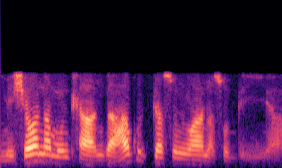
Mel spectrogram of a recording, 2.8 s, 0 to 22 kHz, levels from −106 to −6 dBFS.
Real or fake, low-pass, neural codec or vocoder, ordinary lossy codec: real; 3.6 kHz; none; none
